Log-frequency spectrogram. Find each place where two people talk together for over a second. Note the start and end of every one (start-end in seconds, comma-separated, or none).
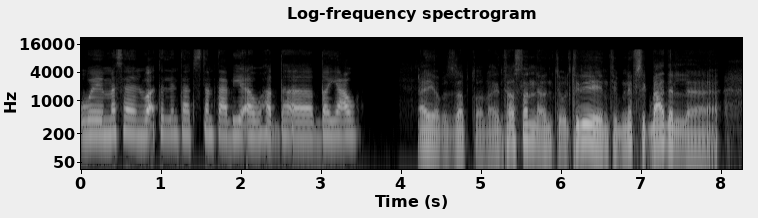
none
